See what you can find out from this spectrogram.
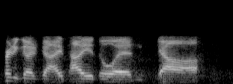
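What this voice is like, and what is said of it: Imitates another person's voice. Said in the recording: “That's the best Ben impression you've got?”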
